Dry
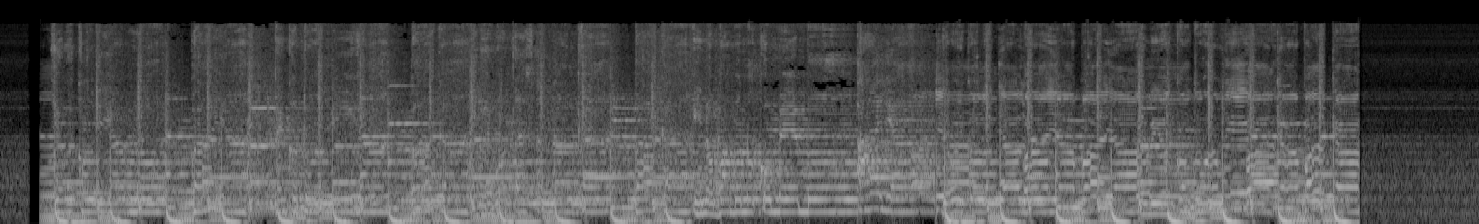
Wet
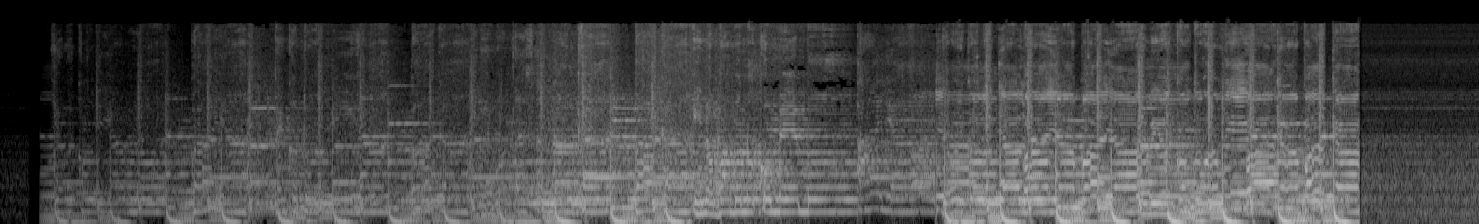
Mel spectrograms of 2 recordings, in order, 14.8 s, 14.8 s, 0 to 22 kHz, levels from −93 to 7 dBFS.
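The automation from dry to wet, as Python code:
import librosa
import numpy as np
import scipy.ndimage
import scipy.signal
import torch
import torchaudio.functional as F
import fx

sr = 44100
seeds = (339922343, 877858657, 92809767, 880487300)

y = fx.gain(x, sr, db=fx.line((1.07, -18.5), (2.29, -9.0), (5.04, -9.0), (5.6, 1.0), (7.74, 1.0), (8.76, -9.5), (9.89, 3.0)))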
